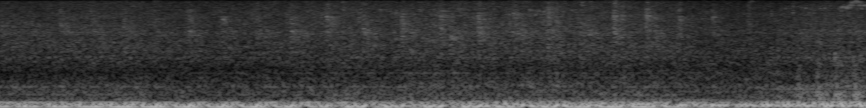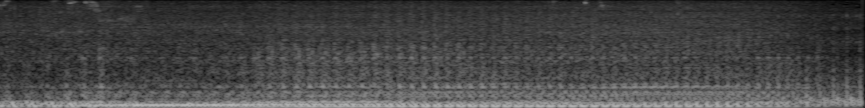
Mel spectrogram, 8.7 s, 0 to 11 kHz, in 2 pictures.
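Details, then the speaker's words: 1985 Ford Bronco V8, warming up, on a drive with vacuum advance blocked off and manual choke: uneven lumpy beat stumbling under light throttle; misfire suspected from corroded distributor cap and rotor. "as you can see it does run and drive if you want to call it that doesn't sound great"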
